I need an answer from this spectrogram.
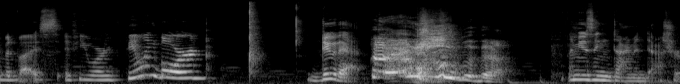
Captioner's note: sneezes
